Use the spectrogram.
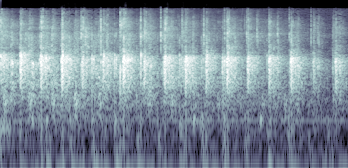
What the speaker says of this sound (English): I invite you to give all four teams a strong, rousing round of applause.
